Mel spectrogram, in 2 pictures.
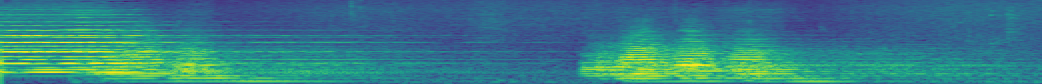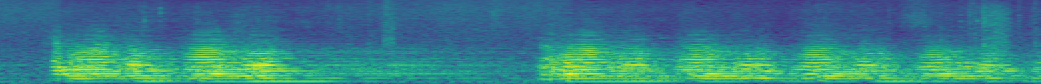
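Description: Orchestra brass section, trombones leading, playing sustained chords. A held chord dies away in the first second or so, then three swelling brass phrases enter about two and a half seconds apart, each over a low bass note and each fading before the next.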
